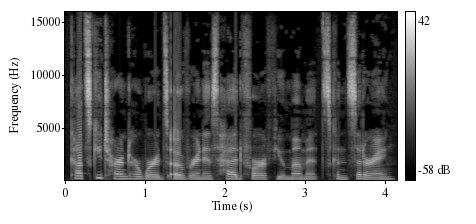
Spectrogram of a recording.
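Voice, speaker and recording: A woman's voice: medium pitch, fairly even intonation, moderate pace, gravelly, darkish tone, no echo, studio quality. A woman reading scripted fiction aloud as a narrator.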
